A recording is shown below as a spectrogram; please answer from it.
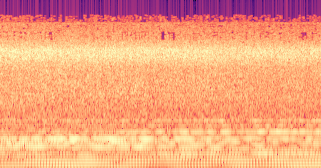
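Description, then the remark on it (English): A steady, continuous rush of pouring water like a waterfall, fairly loud and even throughout, with a soft sustained musical drone humming beneath it and no voices. “Hear the sounds of the waterfall”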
